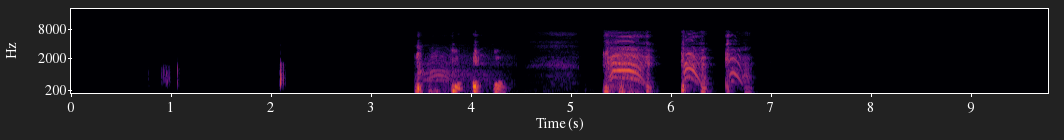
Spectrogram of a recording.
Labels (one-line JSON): {"expert_labels": [{"quality": "good", "cough_type": "dry", "dyspnea": false, "wheezing": false, "stridor": false, "choking": false, "congestion": false, "nothing": true, "diagnosis": "upper respiratory tract infection", "severity": "mild"}], "age": 18, "gender": "female", "respiratory_condition": false, "fever_muscle_pain": false, "status": "healthy"}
